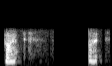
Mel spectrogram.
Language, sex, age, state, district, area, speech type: Manipuri, female, 30-45, Manipur, Imphal West, urban, conversation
